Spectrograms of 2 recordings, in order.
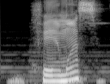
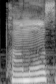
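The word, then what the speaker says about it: famous: तो यहाँ पर लिखा हुआ है पूजा इज ए फेमस, ठीक है। इसे फामोस नहीं पढ़ना है या फामूस नहीं पढ़ना है, ठीक है। इसे फेमस पढ़ते हैं। ओ यू का उच्चारण यहाँ पर अ हो रहा है, ठीक है।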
